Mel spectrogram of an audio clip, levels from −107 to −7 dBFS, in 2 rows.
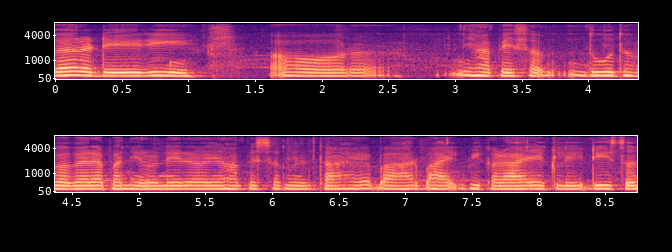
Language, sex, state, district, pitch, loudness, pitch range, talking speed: Hindi, female, Uttar Pradesh, Muzaffarnagar, 175 Hz, -17 LUFS, 175-185 Hz, 155 wpm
